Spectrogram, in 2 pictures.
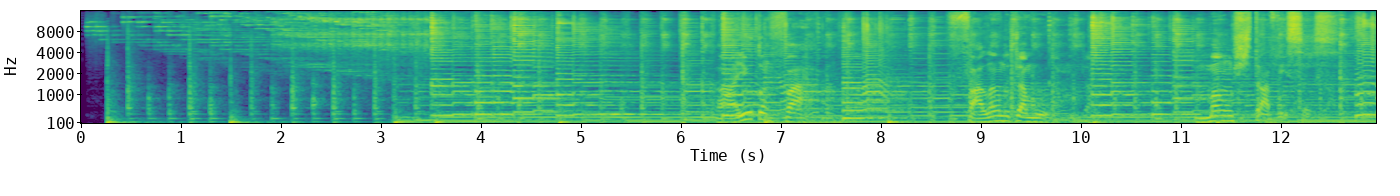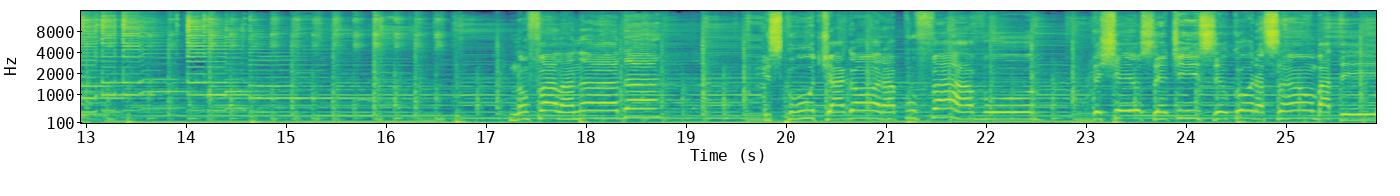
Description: maos travessas acustico

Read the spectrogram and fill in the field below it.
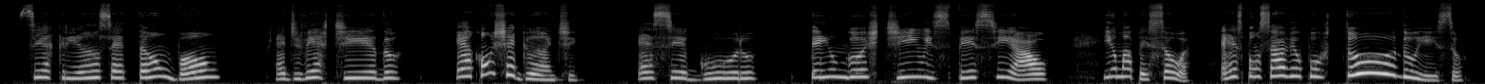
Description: infantil

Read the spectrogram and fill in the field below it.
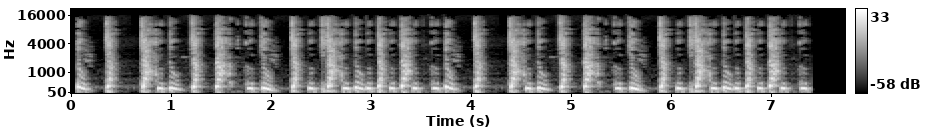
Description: beat tum cha, Base De Funk

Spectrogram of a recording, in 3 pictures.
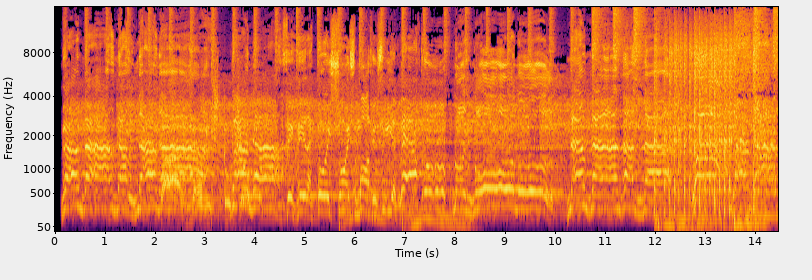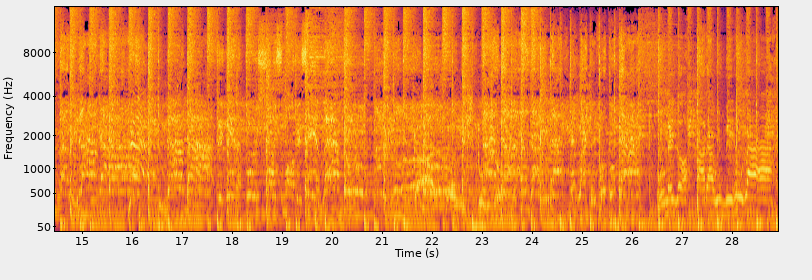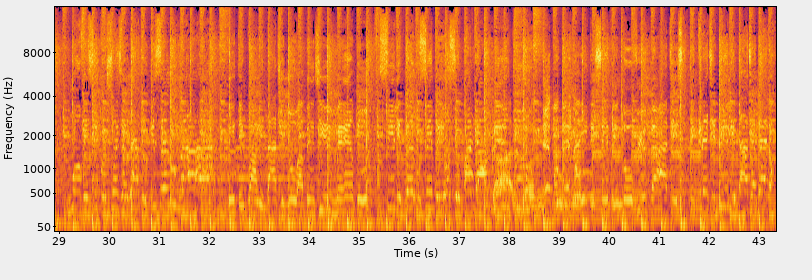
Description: jingle ferreira colchões móveis & eletro; kazam studio

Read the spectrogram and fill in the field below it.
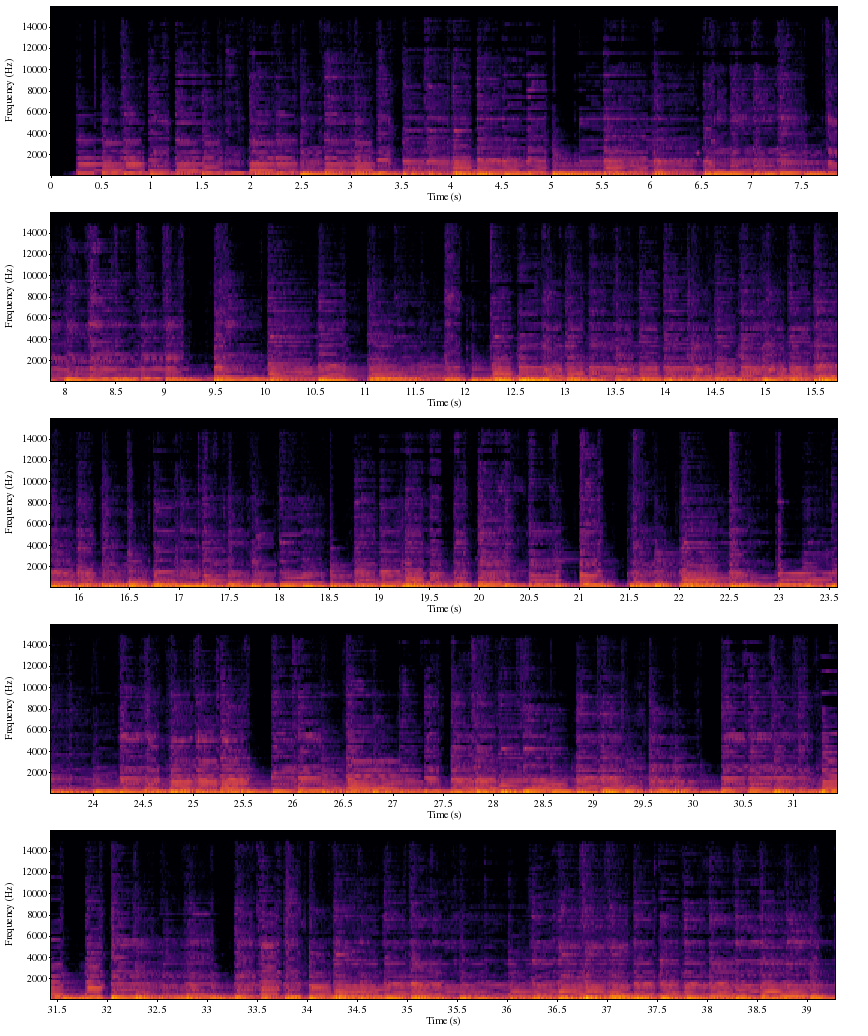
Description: Trilha Instrumental De Viola Caipira, Viola Caipira

